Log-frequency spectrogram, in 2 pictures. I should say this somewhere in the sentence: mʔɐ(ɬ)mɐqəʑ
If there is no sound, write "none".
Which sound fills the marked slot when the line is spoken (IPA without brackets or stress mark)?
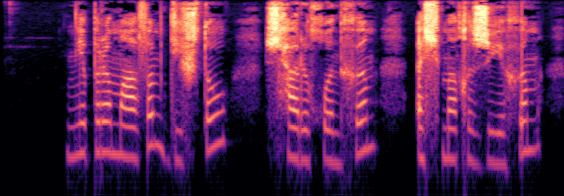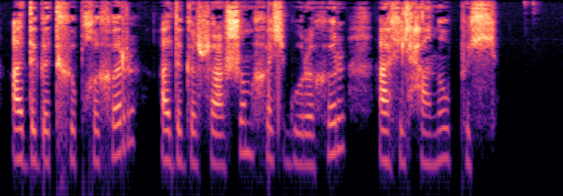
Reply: ɬ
